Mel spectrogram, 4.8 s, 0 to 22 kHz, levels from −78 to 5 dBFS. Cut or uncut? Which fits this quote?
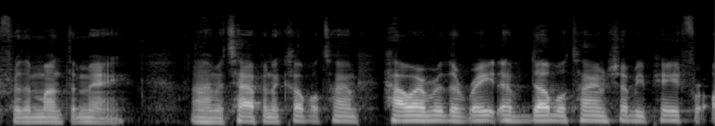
cut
